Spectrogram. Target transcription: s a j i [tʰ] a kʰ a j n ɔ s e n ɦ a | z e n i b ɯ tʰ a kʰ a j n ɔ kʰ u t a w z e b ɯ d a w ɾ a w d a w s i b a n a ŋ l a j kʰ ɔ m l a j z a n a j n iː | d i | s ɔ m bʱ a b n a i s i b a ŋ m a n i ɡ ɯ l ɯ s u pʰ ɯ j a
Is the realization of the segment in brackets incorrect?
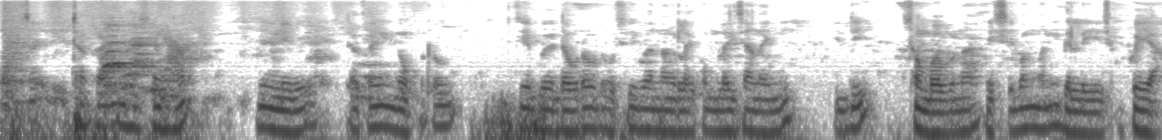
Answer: no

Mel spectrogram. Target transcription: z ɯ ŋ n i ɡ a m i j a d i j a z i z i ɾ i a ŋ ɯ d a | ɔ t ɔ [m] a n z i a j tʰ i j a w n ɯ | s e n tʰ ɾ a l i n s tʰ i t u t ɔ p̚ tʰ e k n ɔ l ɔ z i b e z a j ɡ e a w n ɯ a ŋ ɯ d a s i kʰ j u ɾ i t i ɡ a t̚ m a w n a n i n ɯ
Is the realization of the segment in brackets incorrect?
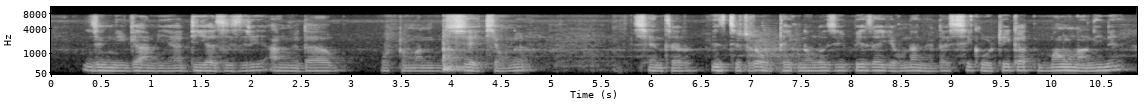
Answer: no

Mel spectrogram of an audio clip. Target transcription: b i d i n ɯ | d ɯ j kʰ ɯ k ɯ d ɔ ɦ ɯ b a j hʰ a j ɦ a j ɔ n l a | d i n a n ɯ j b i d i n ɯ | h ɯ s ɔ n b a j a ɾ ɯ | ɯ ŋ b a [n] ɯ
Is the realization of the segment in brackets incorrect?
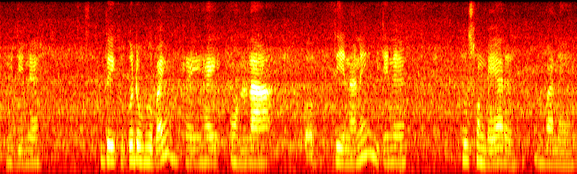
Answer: no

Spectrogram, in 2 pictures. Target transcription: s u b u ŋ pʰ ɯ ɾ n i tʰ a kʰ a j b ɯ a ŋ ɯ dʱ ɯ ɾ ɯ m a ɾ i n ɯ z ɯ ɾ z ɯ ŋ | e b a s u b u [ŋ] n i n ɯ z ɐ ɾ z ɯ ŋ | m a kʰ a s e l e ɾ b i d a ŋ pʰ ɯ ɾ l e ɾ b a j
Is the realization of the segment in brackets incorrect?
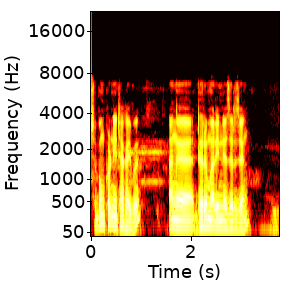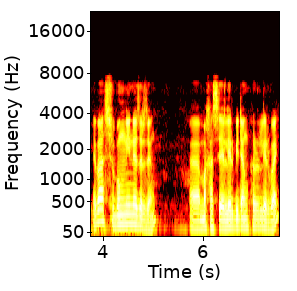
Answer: no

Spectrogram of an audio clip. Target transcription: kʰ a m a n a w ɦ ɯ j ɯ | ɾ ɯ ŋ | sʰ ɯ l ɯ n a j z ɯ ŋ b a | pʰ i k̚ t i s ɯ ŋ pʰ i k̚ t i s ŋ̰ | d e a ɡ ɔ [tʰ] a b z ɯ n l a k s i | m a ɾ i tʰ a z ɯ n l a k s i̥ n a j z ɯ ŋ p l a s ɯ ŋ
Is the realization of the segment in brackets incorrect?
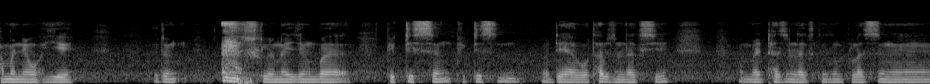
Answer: no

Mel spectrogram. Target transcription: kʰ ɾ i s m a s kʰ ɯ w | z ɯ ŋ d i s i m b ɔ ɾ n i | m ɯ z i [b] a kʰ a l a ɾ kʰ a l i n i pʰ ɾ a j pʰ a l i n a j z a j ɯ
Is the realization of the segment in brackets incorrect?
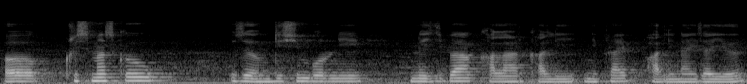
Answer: no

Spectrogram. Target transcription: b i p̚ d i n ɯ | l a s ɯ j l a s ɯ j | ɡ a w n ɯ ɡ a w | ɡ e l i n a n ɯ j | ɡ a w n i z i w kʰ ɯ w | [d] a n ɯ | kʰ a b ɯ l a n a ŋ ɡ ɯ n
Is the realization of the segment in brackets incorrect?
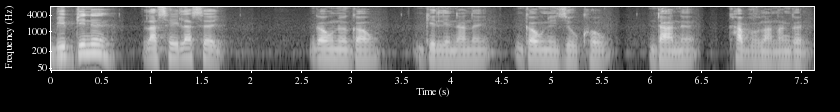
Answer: no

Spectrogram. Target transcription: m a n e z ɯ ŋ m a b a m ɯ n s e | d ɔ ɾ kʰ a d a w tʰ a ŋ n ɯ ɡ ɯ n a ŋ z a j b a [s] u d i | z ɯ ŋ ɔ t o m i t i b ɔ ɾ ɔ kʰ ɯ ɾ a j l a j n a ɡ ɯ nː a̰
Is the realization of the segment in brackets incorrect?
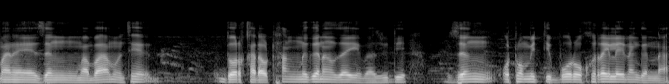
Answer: yes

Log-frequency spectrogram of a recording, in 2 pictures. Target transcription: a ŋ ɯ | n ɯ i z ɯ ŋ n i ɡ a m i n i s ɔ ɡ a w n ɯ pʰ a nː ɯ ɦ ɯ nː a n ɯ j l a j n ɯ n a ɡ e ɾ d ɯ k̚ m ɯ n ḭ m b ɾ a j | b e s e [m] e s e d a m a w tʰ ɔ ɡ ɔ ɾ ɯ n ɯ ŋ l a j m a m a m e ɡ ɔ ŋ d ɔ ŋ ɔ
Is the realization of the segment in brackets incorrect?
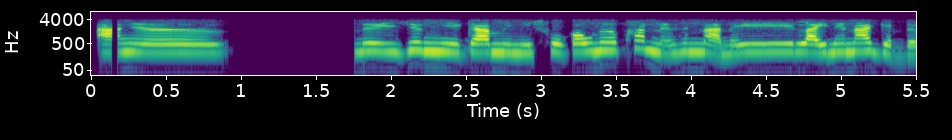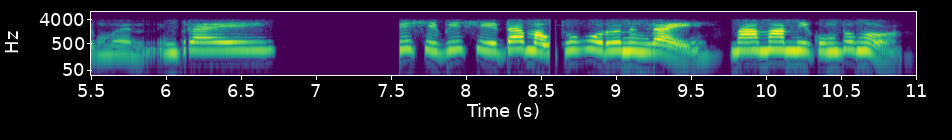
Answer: yes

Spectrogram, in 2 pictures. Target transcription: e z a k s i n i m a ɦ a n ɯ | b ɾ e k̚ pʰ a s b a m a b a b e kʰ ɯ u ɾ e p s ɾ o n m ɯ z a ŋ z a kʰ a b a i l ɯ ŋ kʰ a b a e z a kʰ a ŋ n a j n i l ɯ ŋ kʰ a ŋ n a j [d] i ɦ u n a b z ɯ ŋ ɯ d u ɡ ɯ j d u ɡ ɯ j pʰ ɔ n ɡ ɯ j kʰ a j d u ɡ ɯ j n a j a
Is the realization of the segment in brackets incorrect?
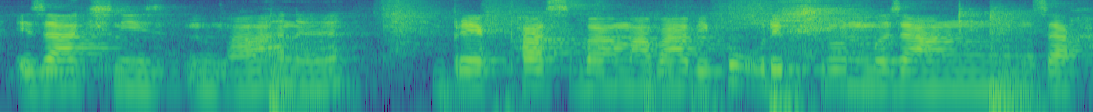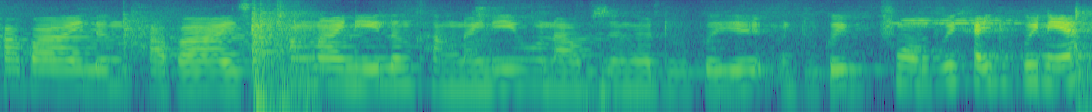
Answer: yes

